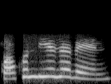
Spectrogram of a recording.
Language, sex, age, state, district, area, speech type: Bengali, female, 30-45, West Bengal, Uttar Dinajpur, urban, conversation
